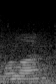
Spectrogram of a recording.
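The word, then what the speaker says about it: múa lân: There's also something else called the dancing lion, which is pronounced mulang.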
